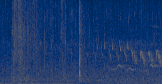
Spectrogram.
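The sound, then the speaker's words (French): A steady, gentle rush of a river flowing through a forest at daybreak, with a brief click partway through and soft bird chirps joining in toward the end. “Elles marchent un moment dans la forêt et arrivent près d'une rivière.”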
